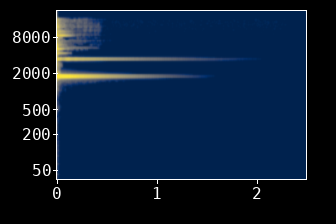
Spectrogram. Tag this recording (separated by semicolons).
gamelan; hit; metal; metallic; metallophone; percussion; percussive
